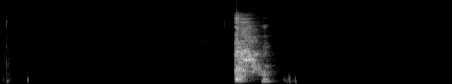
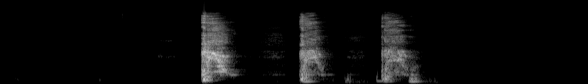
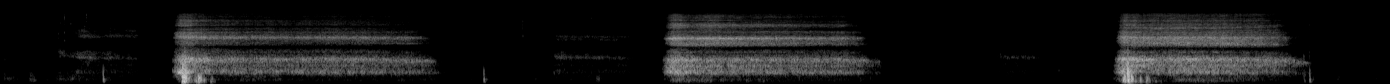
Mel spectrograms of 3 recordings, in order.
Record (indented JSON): {
  "cough_length": "4.5 s",
  "cough_amplitude": 32282,
  "cough_signal_mean_std_ratio": 0.19,
  "three_cough_length": "5.9 s",
  "three_cough_amplitude": 32080,
  "three_cough_signal_mean_std_ratio": 0.26,
  "exhalation_length": "13.9 s",
  "exhalation_amplitude": 30803,
  "exhalation_signal_mean_std_ratio": 0.43,
  "survey_phase": "beta (2021-08-13 to 2022-03-07)",
  "age": "45-64",
  "gender": "Male",
  "wearing_mask": "No",
  "symptom_none": true,
  "smoker_status": "Ex-smoker",
  "respiratory_condition_asthma": false,
  "respiratory_condition_other": false,
  "recruitment_source": "REACT",
  "submission_delay": "3 days",
  "covid_test_result": "Negative",
  "covid_test_method": "RT-qPCR"
}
